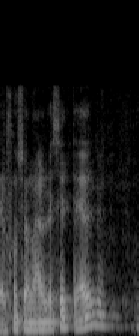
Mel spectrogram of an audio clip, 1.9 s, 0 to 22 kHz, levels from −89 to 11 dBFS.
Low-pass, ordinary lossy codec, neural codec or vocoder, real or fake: none; none; codec, 16 kHz, 8 kbps, FreqCodec, smaller model; fake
